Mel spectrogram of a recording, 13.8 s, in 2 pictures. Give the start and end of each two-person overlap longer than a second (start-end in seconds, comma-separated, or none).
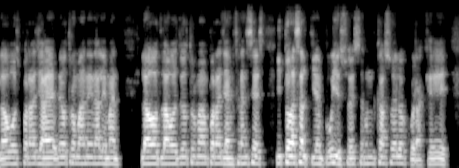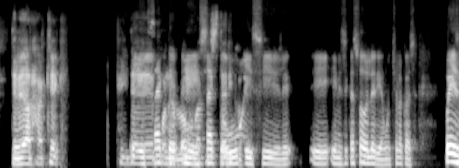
8.8-10.6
